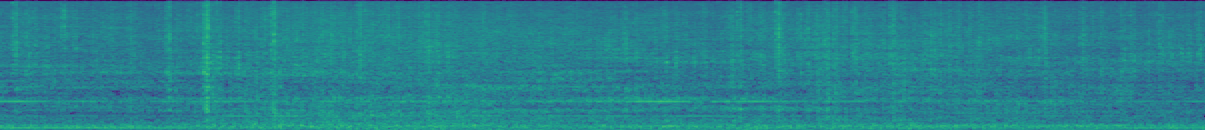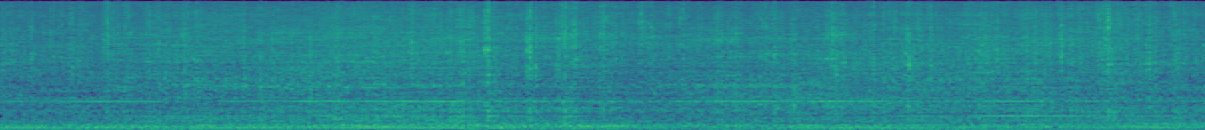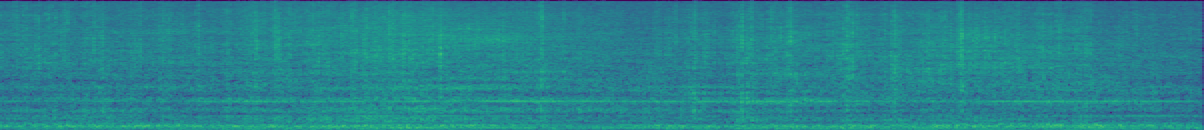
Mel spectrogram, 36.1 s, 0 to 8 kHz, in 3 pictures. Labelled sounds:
1.1	1.3	vessel noise, 4.0 to 4.2 kHz
29.0	29.3	vessel noise, 2.9 to 3.3 kHz

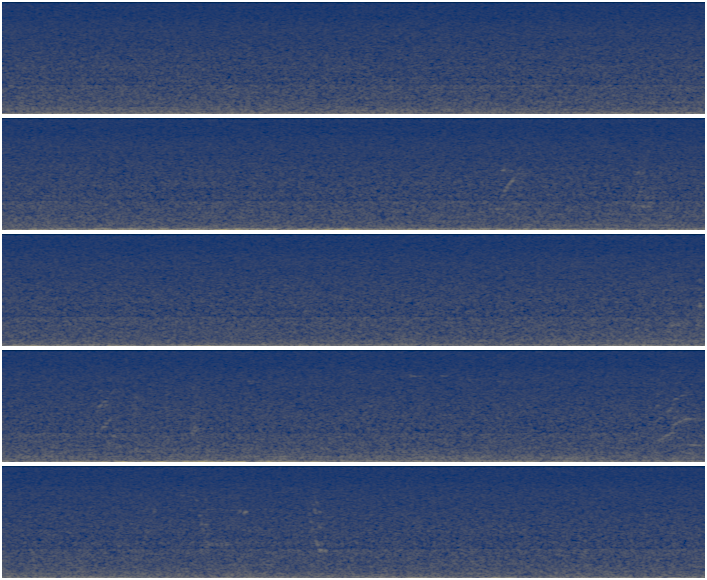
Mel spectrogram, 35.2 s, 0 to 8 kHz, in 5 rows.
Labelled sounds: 27.8	28.1	humpback whale, 0.96 to 1.3 kHz

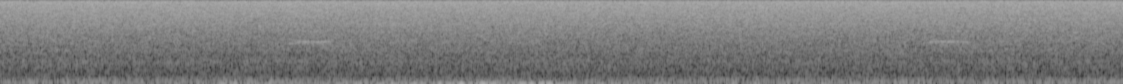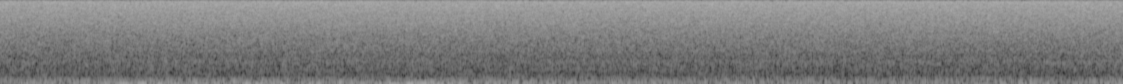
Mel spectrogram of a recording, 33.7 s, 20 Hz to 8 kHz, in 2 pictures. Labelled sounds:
4.3	5.0	killer whale, Bigg's (transient), 1.6 to 2.0 kHz
13.9	14.4	killer whale, Bigg's (transient), 1.7 to 1.9 kHz

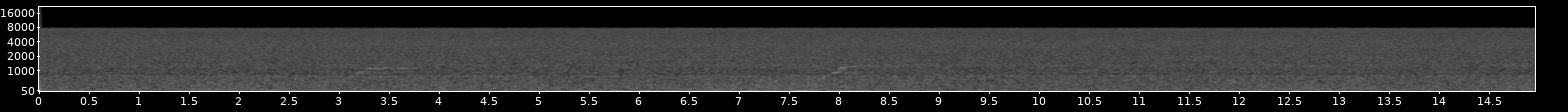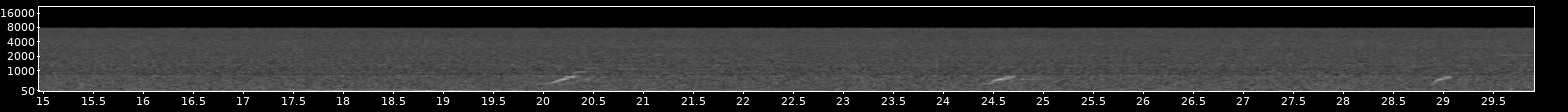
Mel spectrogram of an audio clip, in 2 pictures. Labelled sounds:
3.2	3.5	humpback whale, 0.83 to 1.2 kHz
7.9	8.2	humpback whale, 0.83 to 1.2 kHz

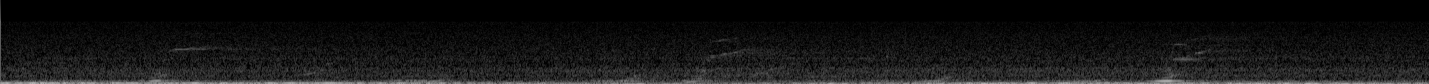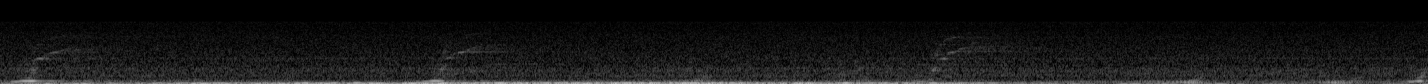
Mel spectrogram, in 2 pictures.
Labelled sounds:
1.7	2.1	humpback whale, 1.7 to 2.3 kHz
7.1	7.5	humpback whale, 1.3 to 1.8 kHz
11.7	12.2	humpback whale, 1.1 to 3.4 kHz
14.7	15.0	humpback whale, 1.5 to 2.0 kHz
18.8	19.2	humpback whale, 1.4 to 2.3 kHz
23.7	24.0	humpback whale, 1.5 to 1.9 kHz

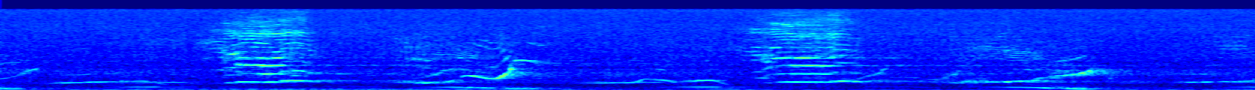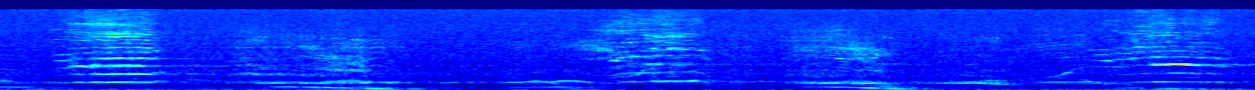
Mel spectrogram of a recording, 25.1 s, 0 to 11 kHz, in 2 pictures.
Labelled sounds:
2.0	3.1	humpback whale, 0.80 to 5.4 kHz
4.1	5.6	humpback whale, 0.80 to 2.1 kHz
7.4	8.6	humpback whale, 0.83 to 4.7 kHz
10.1	10.9	humpback whale, 1.0 to 1.6 kHz
13.1	14.0	humpback whale, 0.80 to 4.6 kHz
15.5	15.8	humpback whale, 1.6 to 2.0 kHz
18.2	19.5	humpback whale, 0.86 to 3.6 kHz
20.8	21.2	humpback whale, 1.3 to 1.8 kHz
23.4	24.6	humpback whale, 0.86 to 4.5 kHz

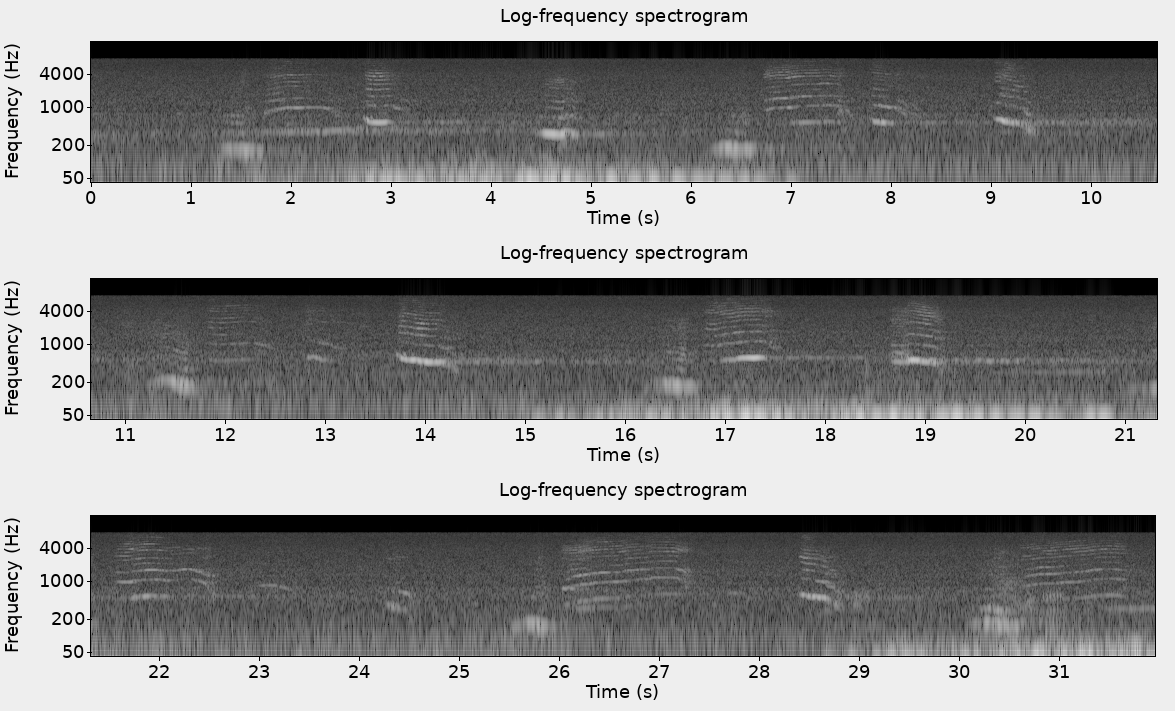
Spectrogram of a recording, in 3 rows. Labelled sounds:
1.7	3.0	humpback whale, 0.80 to 4.4 kHz
6.7	7.5	humpback whale, 0.83 to 5.9 kHz
7.8	8.2	humpback whale, 0.80 to 1.2 kHz
9.1	9.4	humpback whale, 1.4 to 1.8 kHz
11.8	12.3	humpback whale, 2.4 to 5.3 kHz
12.8	13.2	humpback whale, 0.80 to 1.2 kHz
13.7	14.2	humpback whale, 1.3 to 3.8 kHz
16.8	17.5	humpback whale, 0.90 to 5.2 kHz
18.8	19.2	humpback whale, 1.2 to 5.2 kHz
21.6	22.6	humpback whale, 0.80 to 6.5 kHz
23.0	23.3	humpback whale, 0.80 to 0.90 kHz
26.0	27.4	humpback whale, 0.80 to 5.6 kHz
28.4	28.7	humpback whale, 1.8 to 3.3 kHz
30.6	31.7	humpback whale, 0.80 to 5.6 kHz

